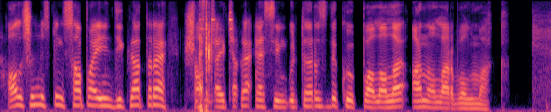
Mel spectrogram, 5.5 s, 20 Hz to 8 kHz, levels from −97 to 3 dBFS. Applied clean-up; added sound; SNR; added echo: neural diffusion model UNIVERSE++.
